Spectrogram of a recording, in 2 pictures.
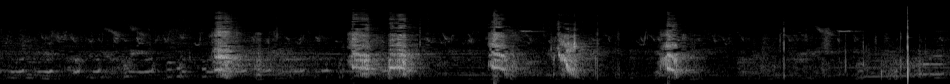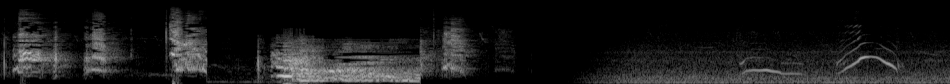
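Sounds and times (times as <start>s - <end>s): chickens clucking: 0.0s - 11.6s
chicken squawking calls: 16.9s - 18.6s.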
